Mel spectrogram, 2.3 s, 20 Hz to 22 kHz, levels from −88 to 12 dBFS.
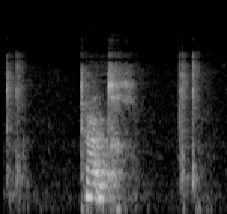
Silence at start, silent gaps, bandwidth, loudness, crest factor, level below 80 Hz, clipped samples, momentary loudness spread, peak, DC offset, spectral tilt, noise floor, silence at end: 0.05 s; none; 9.4 kHz; -17 LUFS; 18 dB; -54 dBFS; under 0.1%; 21 LU; -2 dBFS; under 0.1%; -2.5 dB/octave; -63 dBFS; 0.3 s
